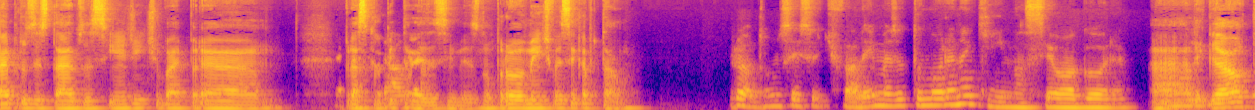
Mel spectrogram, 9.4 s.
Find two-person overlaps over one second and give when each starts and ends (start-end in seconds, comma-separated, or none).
none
